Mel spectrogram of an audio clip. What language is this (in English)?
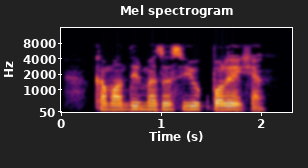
Uzbek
